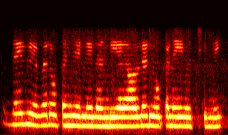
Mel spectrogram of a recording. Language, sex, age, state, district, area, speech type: Telugu, female, 18-30, Telangana, Siddipet, rural, conversation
